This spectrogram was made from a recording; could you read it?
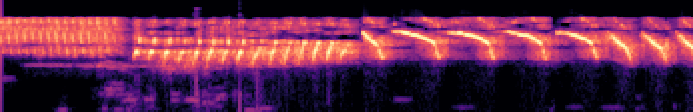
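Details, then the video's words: Weaver (burung manyar) song for training kept birds: a high wheezy sizzle breaking into rattled buzzing, then a steady series of clear, down-curving whistled chips about five per second. "Masteran Burung Manyar"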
